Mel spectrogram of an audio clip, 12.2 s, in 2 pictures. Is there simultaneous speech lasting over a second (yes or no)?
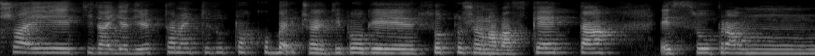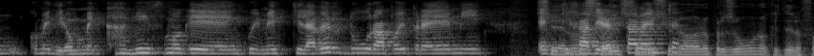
yes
